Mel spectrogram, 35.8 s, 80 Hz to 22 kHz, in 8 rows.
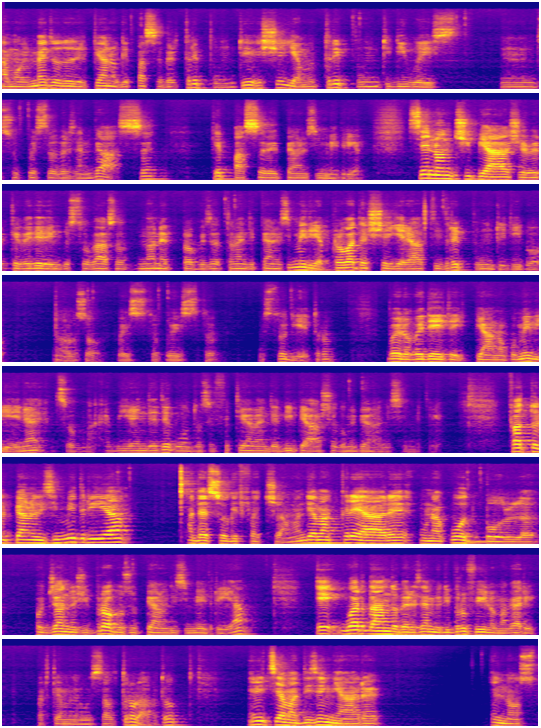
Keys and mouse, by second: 1.0 click, 2.9 click, 10.8 click, 11.9 right click, 12.5 click, 14.1 click, 15.8 click, 20.7 click, 23.3 click, 26.2 click, 27.8 click, 35.3 click.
